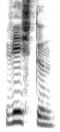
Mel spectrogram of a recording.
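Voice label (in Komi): "весьтын", Komi, female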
